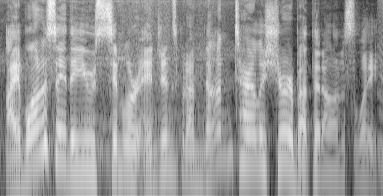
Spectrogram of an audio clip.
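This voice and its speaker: This let's play host talks fast in a high, sing-song voice with a fairly bright tone. With game music behind him, he rambles casually through his playthrough, explaining as he goes and fixing his own slips.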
